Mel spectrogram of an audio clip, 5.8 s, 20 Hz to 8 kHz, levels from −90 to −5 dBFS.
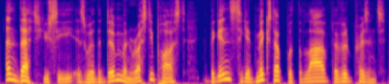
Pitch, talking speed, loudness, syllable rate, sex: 130 Hz, 215 wpm, -20 LUFS, 5.1 syllables/s, male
